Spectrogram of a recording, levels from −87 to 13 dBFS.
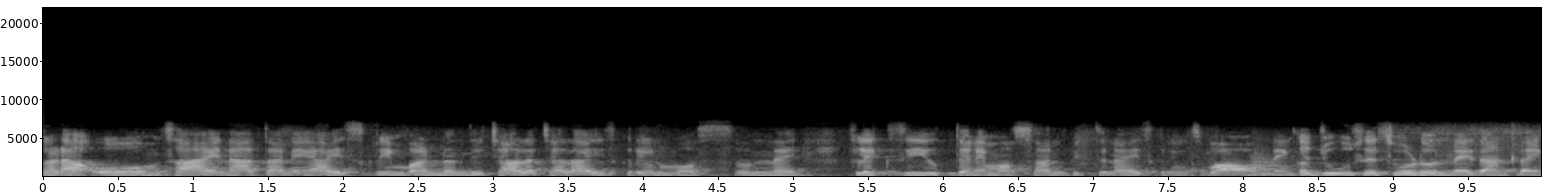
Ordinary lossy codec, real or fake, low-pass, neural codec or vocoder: none; real; 7.2 kHz; none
